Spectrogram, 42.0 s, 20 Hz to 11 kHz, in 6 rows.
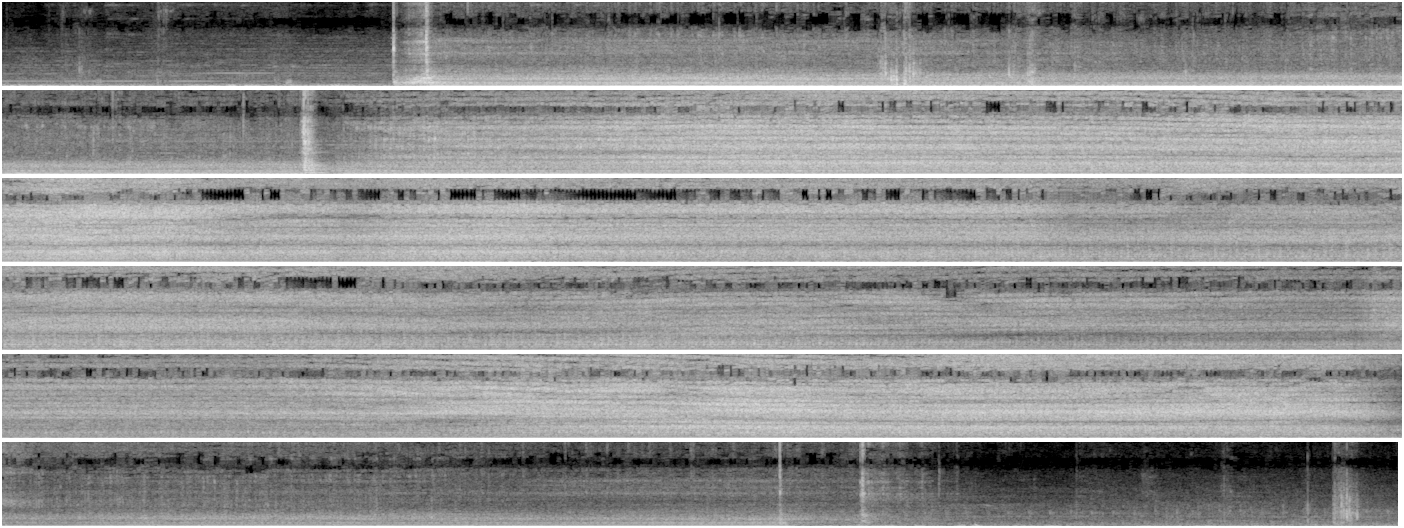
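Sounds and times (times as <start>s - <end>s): power sprayer humming: 1.9s - 39.5s
sprayer click: 1.9s - 39.7s
high hiss of spray jet: 8.5s - 35.2s.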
